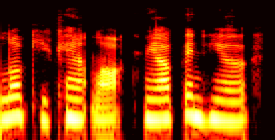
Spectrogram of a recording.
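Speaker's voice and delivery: usual speaking voice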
